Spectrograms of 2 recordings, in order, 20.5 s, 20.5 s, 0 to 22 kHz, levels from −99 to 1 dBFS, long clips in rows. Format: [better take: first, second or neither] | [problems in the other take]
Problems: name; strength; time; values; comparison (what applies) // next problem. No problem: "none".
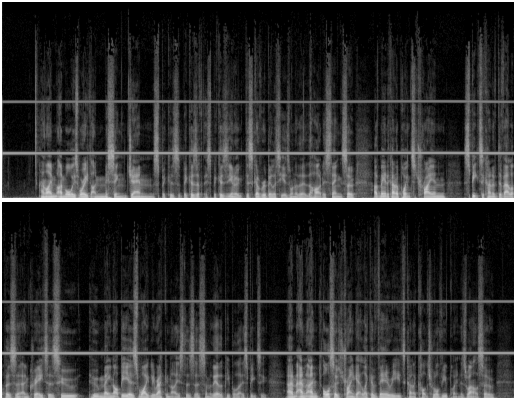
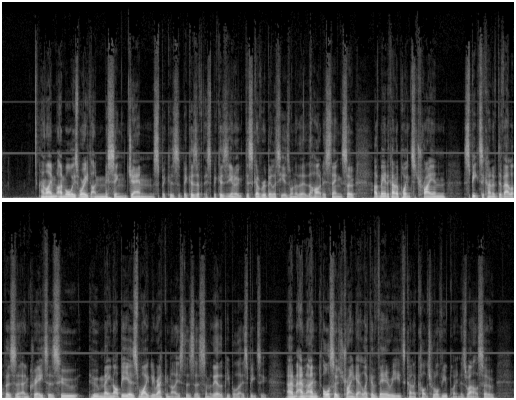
second | high-pitched whine; loud; throughout; 5 kHz, 6 dB below the speech; faint in the second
